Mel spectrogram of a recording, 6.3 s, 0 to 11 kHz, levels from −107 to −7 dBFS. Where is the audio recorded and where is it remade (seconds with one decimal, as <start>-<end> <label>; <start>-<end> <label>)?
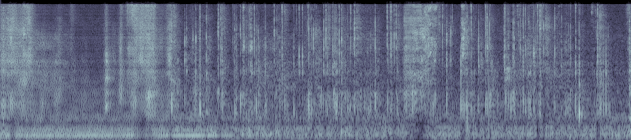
0.0-1.7 remade; 1.7-6.3 recorded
